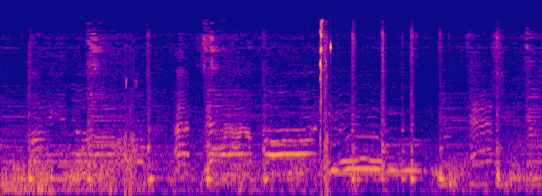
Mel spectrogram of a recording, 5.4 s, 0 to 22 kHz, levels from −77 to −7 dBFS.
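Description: The sound runs through a channel delay throughout, with comb filtering. One channel lags the other by roughly 10 ms. When the two are summed to mono, their shared content cancels at evenly spaced frequencies. The first notch falls near 40 Hz, and the rest repeat about every 100 Hz upward. The result is a fixed, hollow, phasey colour on the whole clip. It does not move or fade.

There are also two bursts of corrupt frame decoded. The first runs from 1.24 to 1.37 s. The second runs from 3.18 to 3.31 s. Each lasts about 130 ms, which fits damage spread across several consecutive compressed frames. Flipped bits made the decoder apply wrong gains or misread codes. Energy lands at the wrong frequencies as a short chirp or noise burst. The first peaks at about -20 dBFS. The second is much louder, at about -5 dBFS.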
